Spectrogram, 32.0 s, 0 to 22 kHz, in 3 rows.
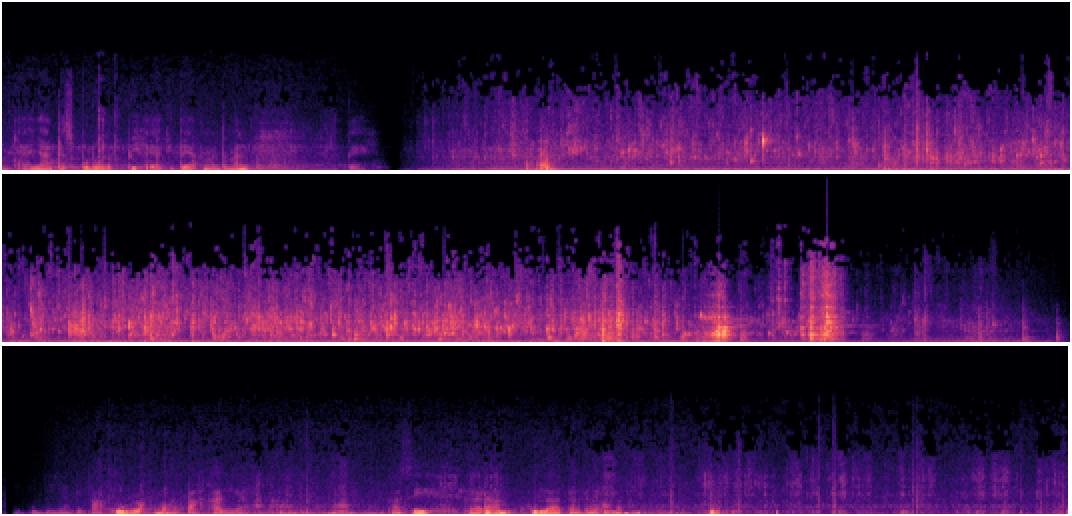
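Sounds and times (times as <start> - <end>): food rubbed and rinsed by hand: 1.4 - 18.7, 22.0 - 32.0
tap water running into sink: 4.2 - 18.6.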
